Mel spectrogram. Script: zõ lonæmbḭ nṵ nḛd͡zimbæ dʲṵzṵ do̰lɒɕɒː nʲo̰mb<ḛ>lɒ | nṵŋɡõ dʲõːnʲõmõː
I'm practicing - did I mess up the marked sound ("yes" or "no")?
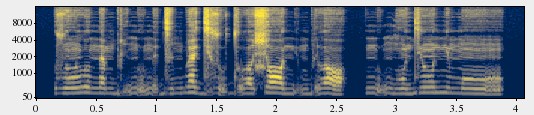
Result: no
